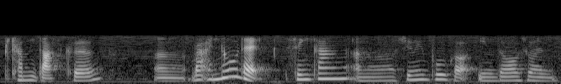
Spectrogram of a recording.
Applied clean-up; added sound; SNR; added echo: none; none; none; none.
